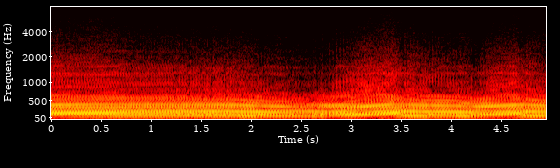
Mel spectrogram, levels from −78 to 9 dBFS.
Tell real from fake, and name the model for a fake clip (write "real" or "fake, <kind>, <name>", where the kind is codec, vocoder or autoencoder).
real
